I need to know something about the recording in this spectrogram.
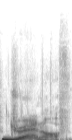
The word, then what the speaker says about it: Dranoff: So tell me about Dranoff to, am I saying it correctly? Dranoff.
